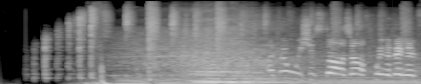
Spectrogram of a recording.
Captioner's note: upbeat music; vehicle revs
